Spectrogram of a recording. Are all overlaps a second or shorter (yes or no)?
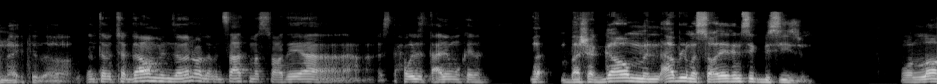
yes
